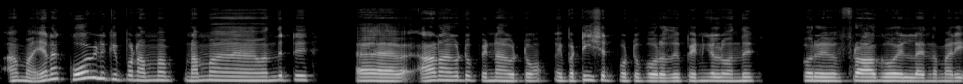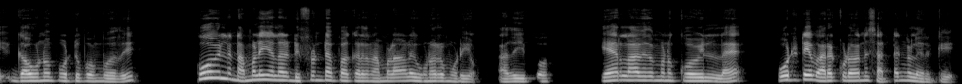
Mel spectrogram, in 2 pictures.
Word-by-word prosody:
ஆமா. 175 -2 -1
ஏன்னா 245 +7 +2 0.2
கோவிலுக்கு 275 0 +4
இப்ப 210 +1 -5
நம்ம 195 +1 -1 0.3
நம்ம 180 +3 -1 0.6
வந்துட்டு 195 +2 -2 0.6
அ - - +3 0.6
ஆணாகட்டும், 190 0 0
பெண்ணாகட்டும் 165 -1 -1 0.2
இப்ப 170 +1 -2
டீ 205 - +2
ஷர்ட் 185 -3 -3
போட்டு 170 -1 -2
போறது, 155 0 +2
பெண்கள் 165 0 +1
வந்து 165 +1 0 0.6
ஒரு 175 -1 +4 0.3
ஃப்ராகோ, 170 -1 +4
இல்ல 160 0 +1
இந்த 160 0 -4
மாரி 160 0 0 0.2
கவுனோ 170 +2 +3
போட்டு 160 -1 -2
போகும்போது, 140 -2 -2 0.7
கோவில்ல 290 -1 +4
நம்மளே 210 +6 +2
எல்லாரும் 195 -3 +1
டிஃபரண்ட்‌டா 190 +4 -2
பார்க்குறத 165 -2 0
நம்மளால 160 +3 0
உணர 155 +1 0
முடியும். 135 -2 -5 0.2
அது 130 +2 -1
இப்போ 140 +2 -6 0.6
கேரளா 195 +2 +3
விதமான 185 -1 -2
கோவில்ல, 165 -4 +2 0.5
போட்டுட்டே 205 +2 +4
வரக்கூடாதுன்னு 175 +2 +1
சட்டங்கள் 175 +5 -2
இருக்கு. 120 -1 -8
170 Hz, 130 wpm, -22 LUFS, 160-190 Hz, 0.7 s, கோவிலுக்கு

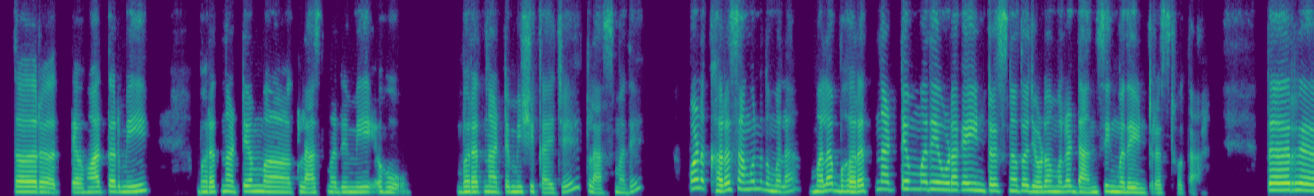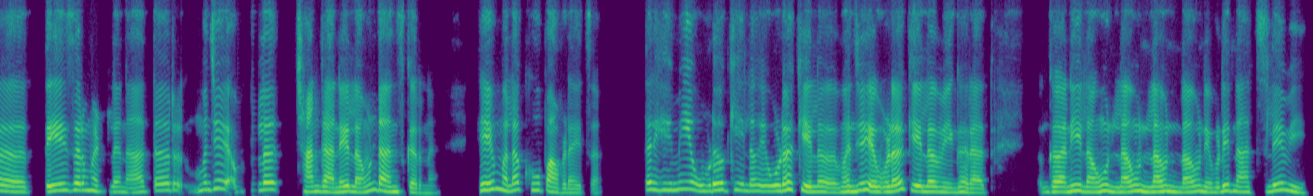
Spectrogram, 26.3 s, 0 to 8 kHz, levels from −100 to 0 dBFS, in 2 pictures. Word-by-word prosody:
तर 205 -1 +3
अ, 190 -3 +1 0.2
तेव्हा 190 +2 +1
तर 215 -1 +1
मी 210 +4 0 0.5
भरतनाट्यम 220 +2 -1
अ, 195 -2 +1
क्लासमध्ये 195 +1 -4
मी 195 +1 -2 0.2
हो. 185 -4 -4 0.6
भरतनाट्यम 205 0 0
मी 205 - 0
शिकायचे 200 - -5
क्लासमध्ये, 195 - -7 0.5
पण 345 0 +4
खरं 245 +3 +3
सांगू 305 +1 -2
ना 315 - -9
तुम्हाला 220 -2 -4 0.2
मला 220 +5 +2
भरतनाट्यममध्ये 300 +8 -1
एवढा 280 -1 +1
काही 275 0 +1
इंटरेस्ट 245 -2 -2
नव्हता 235 0 0
जेवढा 210 0 0
मला 210 +1 -1
डान्सिंगमध्ये 190 +1 0
इंटरेस्ट 160 -2 -8
होता. - - -11 0.7
तर 275 0 +5
अ, 230 -6 +2 0.2
ते 250 +5 +4
जर 270 0 +2
म्हटलं 215 -6 -3
ना, 180 +2 -2
तर 265 +1 -1
म्हणजे 285 +7 -4
आपलं 265 +3 0 0.3
छान 205 +1 +2
गाणे 200 +2 +4
लावून 195 +9 0
डान्स 210 -4 +3
करणं. 160 -6 -4 0.5
हे 275 +3 +5
मला 270 -4 +1
खूप 270 -4 -2
आवडायचं. 165 -4 -1 0.5
तर 290 - +3
हे 275 0 -2
मी 295 +3 -2
एवढं 260 0 +2
केलं 250 -4 -3
एवढं 235 +5 +4
केलं 205 -6 +3
म्हणजे 215 +7 +2
एवढं 210 +7 +5
केलं 210 -3 +4
मी 190 -2 -2
घरात. 175 -4 -1 0.7
गाणी 205 +4 +4
लावून, 200 +3 +2
लावून, 205 +3 +3
लावून, 205 +1 +3
लावून 200 +3 +1
एवढे 195 +6 0
नाचले 210 +5 -1
मी 220 -7 -1
215 Hz, 155 wpm, -21 LUFS, 200-260 Hz, 0.7 s, तर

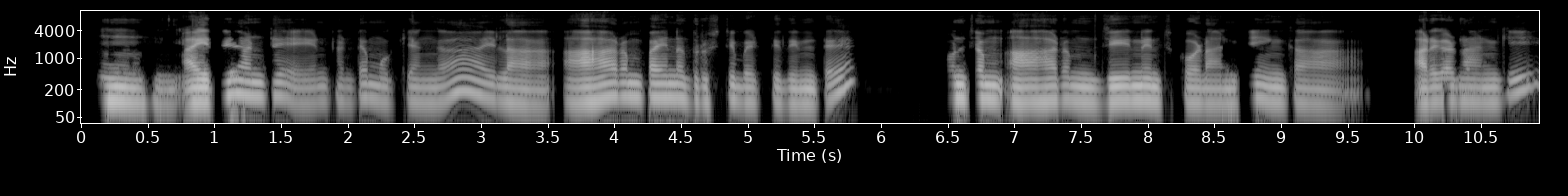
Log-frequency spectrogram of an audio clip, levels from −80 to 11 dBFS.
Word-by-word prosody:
హుహు. 115 -3 +2 0.2
అయితే 115 +7 +6
అంటే 145 0 0 0.2
ఏంటంటే 115 +2 -9
ముఖ్యంగా 115 +1 -6 0.3
ఇలా 115 -3 -1 0.5
ఆహారం 140 +5 +4
పైన 135 -1 +3
దృష్టి 115 +2 -6
బెట్టి 110 0 -5
దింటే, 105 - -1 0.9
కొంచెం 130 0 +3 0.3
ఆహారం 120 +2 +1 0.2
జీర్ణించుకోడానికి 115 -1 +1
ఇంకా, 110 0 -3 0.9
అరగడానికి 115 +5 -1
115 Hz, 90 wpm, -21 LUFS, 110-125 Hz, 0.9 s, అయితే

